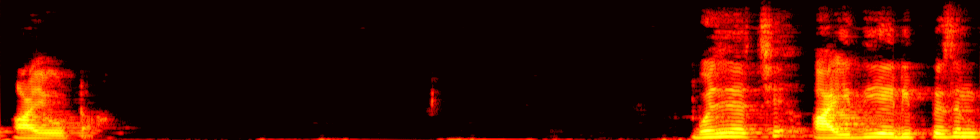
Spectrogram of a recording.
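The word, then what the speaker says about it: iota: হয় ছোট হাতের আই এটাকে বলা হয় আয়োটা আই ও টি এ বাংলায় যদি উচ্চারণ করো সেটা হবে আয়োটা বোঝা যাচ্ছে আই দিয়ে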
